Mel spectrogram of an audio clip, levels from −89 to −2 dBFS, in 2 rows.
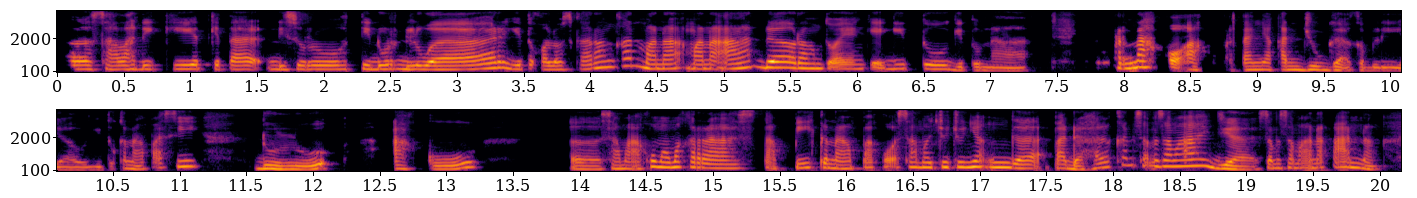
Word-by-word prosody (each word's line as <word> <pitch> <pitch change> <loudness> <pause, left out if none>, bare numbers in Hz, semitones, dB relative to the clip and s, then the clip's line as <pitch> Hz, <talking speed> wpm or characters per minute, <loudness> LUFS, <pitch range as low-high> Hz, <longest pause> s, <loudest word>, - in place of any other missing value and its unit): eee, 195 0 +4
salah 190 0 -2
dikit 200 +2 -1
kita 190 -2 -1
disuruh 190 +1 -2
tidur 200 +1 -1
di 190 -2 -1
luar, 185 +6 +4
gitu. 195 - -3
Kalau 180 0 -1
sekarang 200 +10 -2
kan 355 -2 -4
mana 220 -1 +1
mana 215 +2 +1
ada 280 -2 +7
orang 240 -2 +3
tua 105 - 0
yang 105 0 -6
kayak - - -3 0.2
gitu, 195 -1 -1
gitu. 155 -1 -6
Nah, 130 -2 -5 0.6
pernah 290 - +5
kok - - +2
aku - - -2
pertanyakan 170 0 -3
juga 160 -3 -1
ke 150 - -9
beliau 130 -3 -6
gitu, 130 +3 -12
"Kenapa 170 -3 -6
sih 275 +1 0 0.4
dulu 155 -3 +3 0.6
aku, 170 +5 -2 0.7
eee, 150 -1 -3
sama 170 +1 -3
aku, 220 +11 +1
Mama 250 0 +5
keras? 195 -4 -1
Tapi 210 +6 -5
kenapa 175 - -3
kok - - -4
sama 235 -1 +1
cucunya 250 +2 +4
enggak? 215 -6 +3
Padahal 190 +7 -2
kan 345 0 -10
sama-sama 285 +1 +1
aja, 170 - +3
sama-sama 200 +2 -4
anak-anak, 205 -8 -2
190 Hz, 150 wpm, -25 LUFS, 170-230 Hz, 0.7 s, ada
